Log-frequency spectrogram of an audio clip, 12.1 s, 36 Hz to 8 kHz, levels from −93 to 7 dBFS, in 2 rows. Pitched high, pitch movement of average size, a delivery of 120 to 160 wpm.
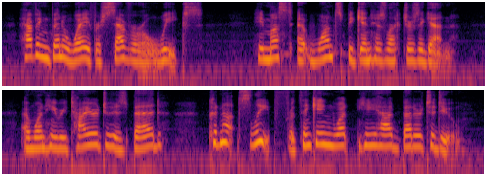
Yes: high, 205 Hz; average, 3.7 semitones; average, 155 wpm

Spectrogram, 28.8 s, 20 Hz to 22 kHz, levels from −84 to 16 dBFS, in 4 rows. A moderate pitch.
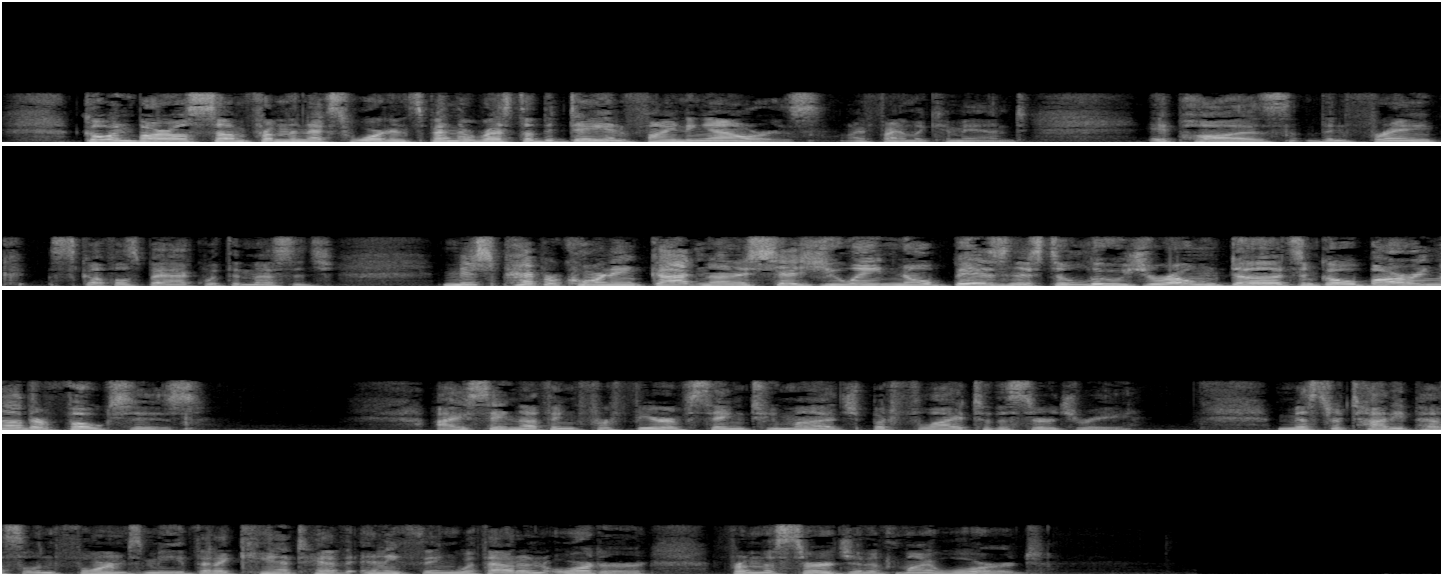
Yes: medium, 165 Hz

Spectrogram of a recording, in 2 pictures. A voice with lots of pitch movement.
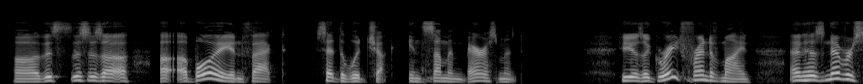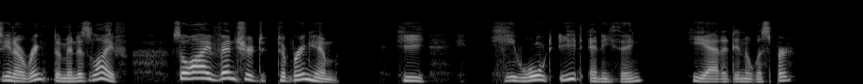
Yes: wide, 6.0 semitones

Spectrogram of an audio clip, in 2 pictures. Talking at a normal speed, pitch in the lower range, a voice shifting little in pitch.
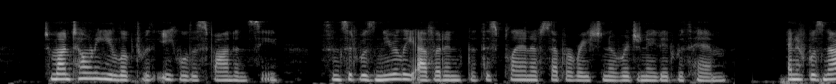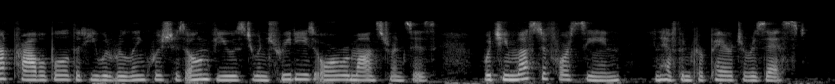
No: average, 170 wpm; high, 205 Hz; narrow, 2.2 semitones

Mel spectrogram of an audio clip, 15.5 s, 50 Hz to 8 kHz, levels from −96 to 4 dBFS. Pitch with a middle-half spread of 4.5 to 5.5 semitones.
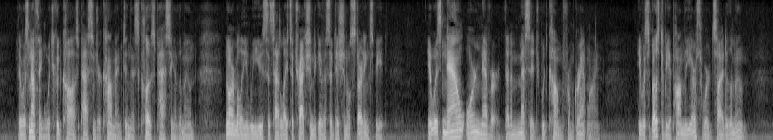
No: average, 3.9 semitones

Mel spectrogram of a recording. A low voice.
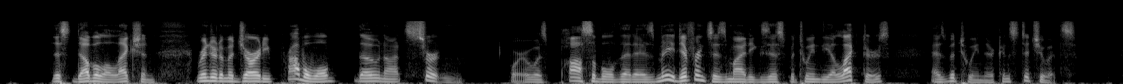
Yes: low, 125 Hz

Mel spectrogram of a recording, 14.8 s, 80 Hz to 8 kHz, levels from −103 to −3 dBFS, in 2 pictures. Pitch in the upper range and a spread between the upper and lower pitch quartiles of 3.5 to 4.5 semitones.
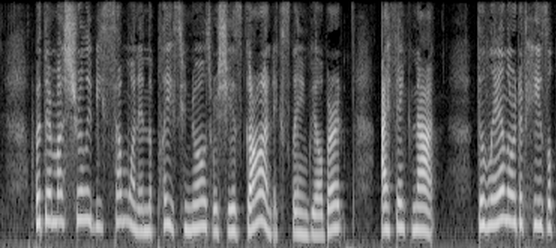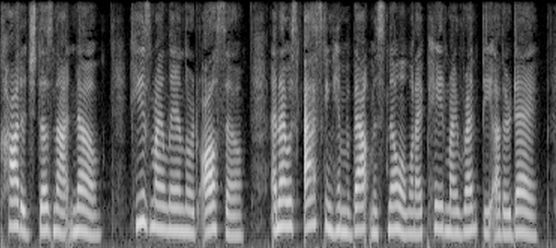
Yes: high, 235 Hz; average, 3.8 semitones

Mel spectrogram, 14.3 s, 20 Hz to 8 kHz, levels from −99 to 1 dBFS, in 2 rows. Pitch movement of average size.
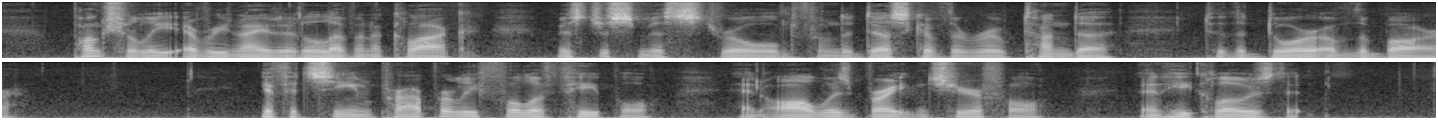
Yes: average, 3.6 semitones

